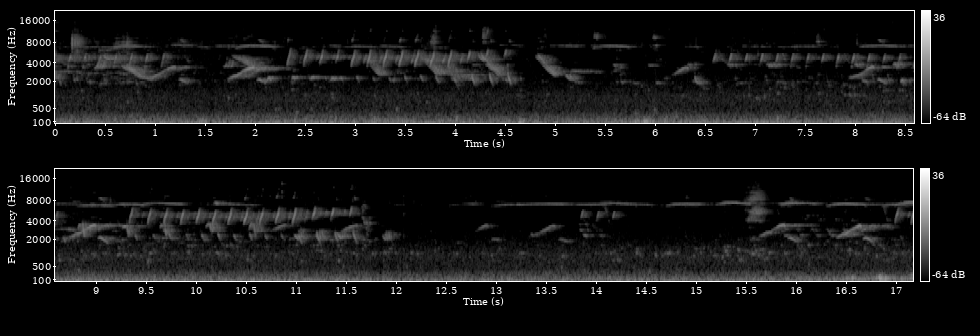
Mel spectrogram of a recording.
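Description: Faint songbird calls: several birds overlapping in repeated quick trills and short chirps that sweep up and down, with a brief lull about two-thirds of the way through.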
